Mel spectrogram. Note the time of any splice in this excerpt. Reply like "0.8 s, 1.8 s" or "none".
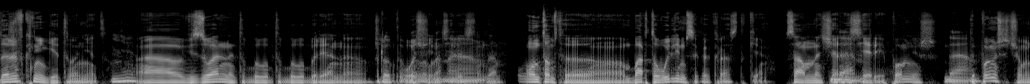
2.7 s, 3.8 s, 5.6 s, 7.8 s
